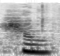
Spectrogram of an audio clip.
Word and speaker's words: honey: Que nosotros lo pronunciamos como una J. – Yeah. – Honey. – Honey. – Honey. Honey, no. – Se dice honey. – Honey. Honey. – It's very soft.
